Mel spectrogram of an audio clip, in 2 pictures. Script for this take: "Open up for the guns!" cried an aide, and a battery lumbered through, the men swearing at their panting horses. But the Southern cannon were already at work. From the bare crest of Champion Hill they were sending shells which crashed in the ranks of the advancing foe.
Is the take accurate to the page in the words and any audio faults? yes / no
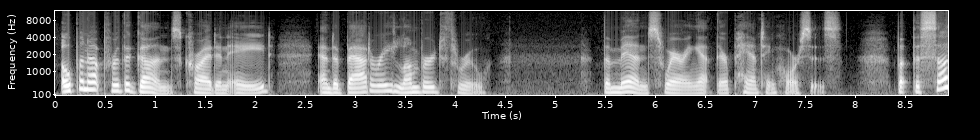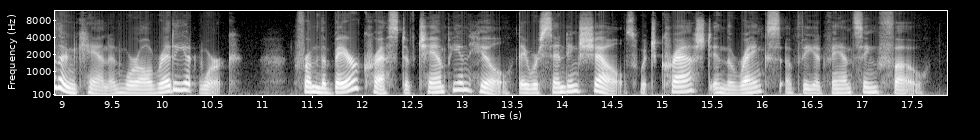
yes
